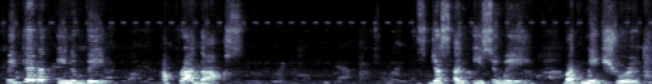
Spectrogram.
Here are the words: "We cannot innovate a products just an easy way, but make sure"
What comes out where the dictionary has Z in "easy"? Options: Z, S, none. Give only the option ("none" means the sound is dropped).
S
